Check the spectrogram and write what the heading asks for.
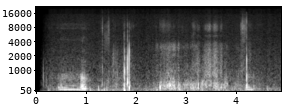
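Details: Quiet, low rattling snores from a sleeping dog, one early and one near the end, with soft breathing and small clicks between; dog snoring.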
